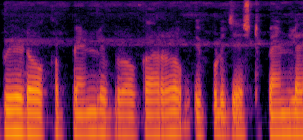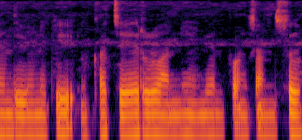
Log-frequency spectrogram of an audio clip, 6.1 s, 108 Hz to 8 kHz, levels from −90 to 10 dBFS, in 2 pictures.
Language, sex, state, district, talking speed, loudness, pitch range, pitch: Telugu, male, Karnataka, Bellary, 100 wpm, -22 LUFS, 115-125 Hz, 120 Hz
